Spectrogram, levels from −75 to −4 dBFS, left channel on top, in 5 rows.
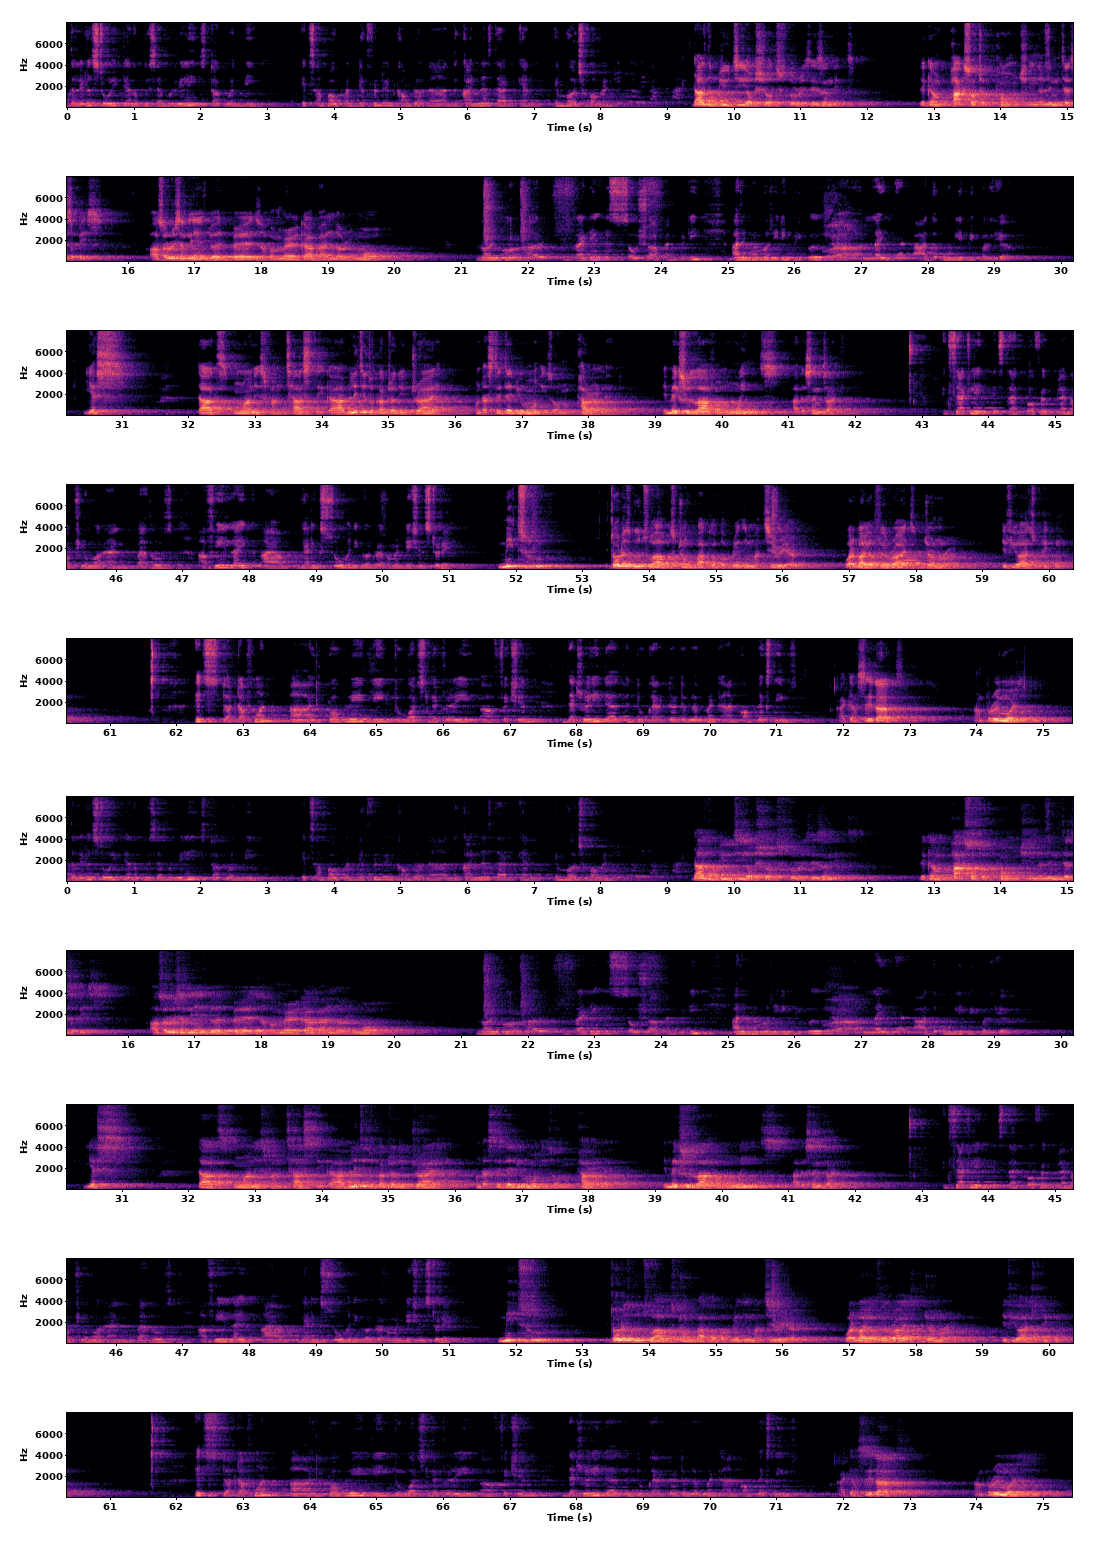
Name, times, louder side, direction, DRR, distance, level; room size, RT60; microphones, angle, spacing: voice 1, 0.0-2.9 3.5-7.1 7.3-9.3 21.2-29.3 31.7-31.9 42.8-43.1 43.3-51.1 55.8-55.9 61.6-71.3, left 2 dB, 35° left, 6 dB, 1.5 m, -32 dB
voice 2, 9.4-11.6 12.8-15.6 16.3-19.9 26.5-26.8 30.4-31.0 32.2-35.8 36.3-38.4 39.1-41.8 51.7-52.5 53.4-56.3 56.9-58.6 59.3-60.3 71.9-72.9 74.0-74.7, left 1 dB, 75° left, 3 dB, 2.8 m, -22 dB
29.5 x 14.5 x 7.3 m, 2.8 s
head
